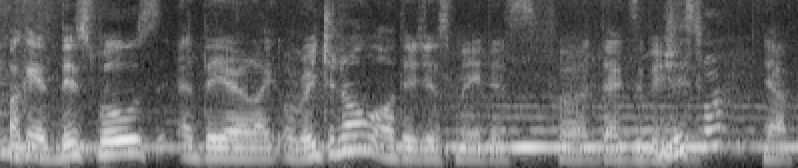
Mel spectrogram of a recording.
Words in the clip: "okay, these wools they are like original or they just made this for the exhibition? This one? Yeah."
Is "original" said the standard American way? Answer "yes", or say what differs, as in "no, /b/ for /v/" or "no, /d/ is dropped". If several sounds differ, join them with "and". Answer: yes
